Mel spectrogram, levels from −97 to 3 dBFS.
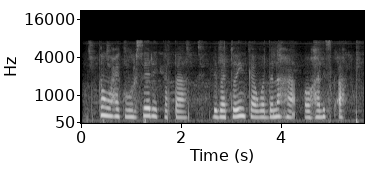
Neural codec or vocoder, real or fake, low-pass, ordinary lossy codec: none; real; 7.2 kHz; AAC, 64 kbps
